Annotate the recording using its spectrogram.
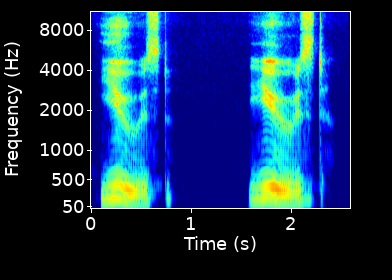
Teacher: I have used which has a very soft D at at the end and is one syllable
